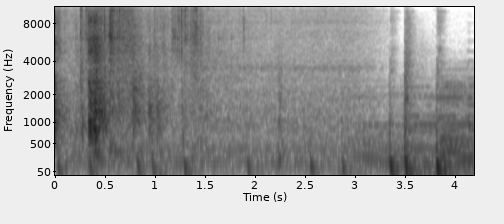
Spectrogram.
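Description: A pot of water at a rolling boil, its bubbling and hiss loudest in the first second as a bundle of dry spaghetti is pushed down into it, then dying away. About three seconds in, background music with plucked notes begins.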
